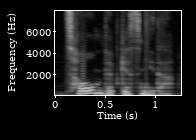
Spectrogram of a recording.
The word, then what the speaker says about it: 처음 뵙겠습니다: It's 처음 뵙겠습니다, pronounced 처음 뵙겠습니다.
